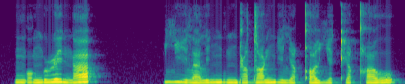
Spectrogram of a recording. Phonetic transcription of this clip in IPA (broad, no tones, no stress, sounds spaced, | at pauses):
ŋ ɔ ŋ u ɭ e ŋ a | ʎ i l a l i ŋ u ŋ ɡ i dˤ i ŋ i l i qʼ ɔ ʎ a kʰ i qʰ o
